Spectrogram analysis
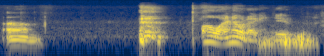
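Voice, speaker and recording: Speaking slowly in a fairly low voice with lively intonation, a young man gives a rambling show-and-tell of his gear to a phone camera in his own game room. He fills it with ums and uhs, and background noise is audible.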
